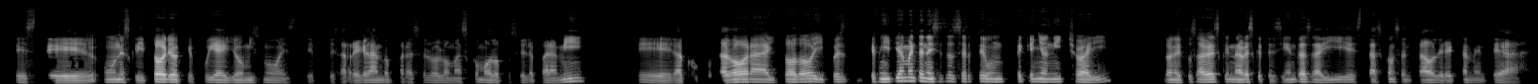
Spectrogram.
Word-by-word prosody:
este, 100 0 -2
un 115 +1 -1
escritorio 110 0 +6
que - - -12
fui 110 -1 -5
ahí 105 -1 +5
yo 105 0 -5
mismo, 105 0 -10
este, 90 -1 -19
pues, - - -21
arreglando 105 +2 -3
para 95 -1 -14
hacerlo 100 +2 -13
lo 95 -1 -10
más 95 -1 -13
cómodo 105 -2 -8
posible 100 0 -15
para 95 -1 -6
mí, 140 +7 -1 0.5
eh, 100 -3 -6
la 95 0 -2
computadora 115 +3 +3
y 110 - -2
todo, 120 +4 +3
y, 120 - -1
pues, 115 0 -6 0.2
definitivamente, 155 +5 +4
necesitas 135 +1 +2
hacerte 140 0 -2
un 130 -1 -1
pequeño 130 0 -1
nicho 125 -1 -2
ahí 115 +10 -2 0.5
donde 105 -2 -1
tú - - -14
sabes 120 +1 +4
que - - -9
una 110 -1 +2
vez 115 +1 +2
que - - -7
te 105 - -14
sientas 115 +3 -1
ahí, 110 +1 -3
estás 110 0 -6
concentrado 105 -4 -4
directamente 100 0 -7
a 95 -1 -7
110 Hz, 185 wpm, -26 LUFS, 100-120 Hz, 0.5 s, escritorio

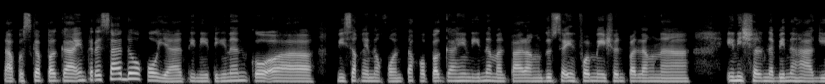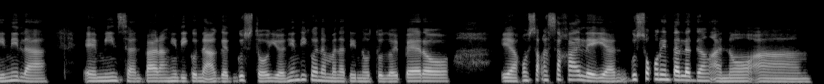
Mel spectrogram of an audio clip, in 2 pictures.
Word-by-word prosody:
Tapos 160 +1 -1
kapagka 175 -1 +3
interesado 245 +6 +2
ako, 185 -3 +2
'yan 140 -1 0
tinitingnan 160 +4 -2
ko, 165 -1 +3
ah, 145 -2 +3 0.2
minsan 160 +2 -1
kino-contact 155 +1 -2
ko. 165 - -1
Pagka 160 +1 0
hindi 165 -1 -1
naman, 170 -3 0
parang 150 0 0
do'n 160 - 0
sa 160 - +1
information 160 -1 0
pa 155 0 0
lang 155 0 -1
na 145 -1 0 0.4
inisyal 180 -2 +2
na 155 - 0
binahagi 155 -2 0
nila, 150 -6 -1 0.4
eh, 155 - +1
minsan 160 -3 -2
parang 150 +1 +2
hindi 150 -1 -2
ko 155 - 0
na 145 -3 +1
agad 140 0 -2
gusto 150 -3 -2
'yon, 140 -2 -1
hindi 205 +5 -2
ko 200 - +2
naman 155 -4 -1
na - - -5
tinutuloy. 140 -1 -2
Pero, 155 -1 +1 0.4
yeah, 160 -1 +2
kung 190 - -1
saka-sakali, 210 -5 +1
'yan, 145 0 0
gusto 225 +4 -1
ko 245 - +1
rin 225 -2 +1
talagang 185 -4 +3
ano, 150 0 -1
um, 135 -2 -2
155 Hz, 180 wpm, -23 LUFS, 150-175 Hz, 0.4 s, kapagka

